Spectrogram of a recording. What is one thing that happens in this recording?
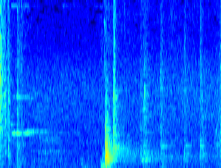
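A soft thud sounds as a small animal lands on a metal pipe.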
